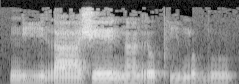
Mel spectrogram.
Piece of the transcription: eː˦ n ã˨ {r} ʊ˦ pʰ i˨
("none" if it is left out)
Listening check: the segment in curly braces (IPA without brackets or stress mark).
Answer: r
